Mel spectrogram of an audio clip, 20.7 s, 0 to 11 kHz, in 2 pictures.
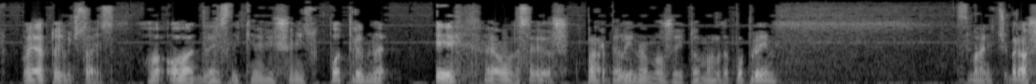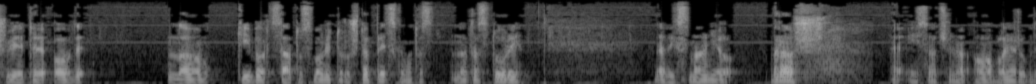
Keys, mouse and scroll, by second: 0.5 click, 1.2 click, 2.1 click, 3.4 click, 4.6-5.2 ctrl+scroll up 2, 5.4-6.4 ctrl+middle drag, 6.4-7.0 ctrl+scroll up 2, 7.2-7.8 ctrl+scroll up 3, 8.0 click, 9.0 [, 10.9 [, 11.6 ], 13.5 [, 14.0 ], 15.2 ], 15.6 [, 17.5-18.6 drag, 19.0 click, 19.8-20.7 drag.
